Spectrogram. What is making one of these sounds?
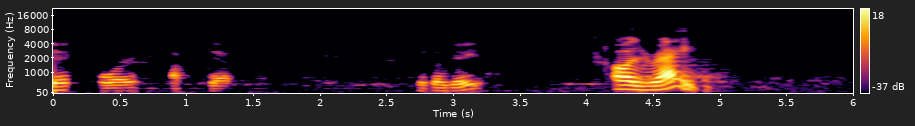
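A woman speaks clearly into a microphone, in short phrases.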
